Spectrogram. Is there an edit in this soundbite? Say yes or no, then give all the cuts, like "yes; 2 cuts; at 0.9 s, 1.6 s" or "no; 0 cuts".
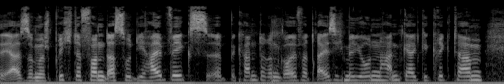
no; 0 cuts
